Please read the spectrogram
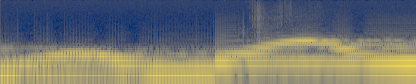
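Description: Eurorack modular synthesizer playing slow ambient music: sustained chord tones over a deep bass. About halfway through the notes change, with the bass moving and a new chord coming in, and the upper notes shift again shortly after.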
